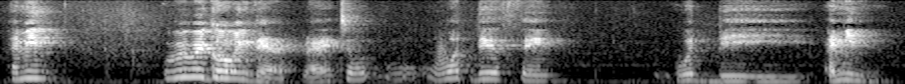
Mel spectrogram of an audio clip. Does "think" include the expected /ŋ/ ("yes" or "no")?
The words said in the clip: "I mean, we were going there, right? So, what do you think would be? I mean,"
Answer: yes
